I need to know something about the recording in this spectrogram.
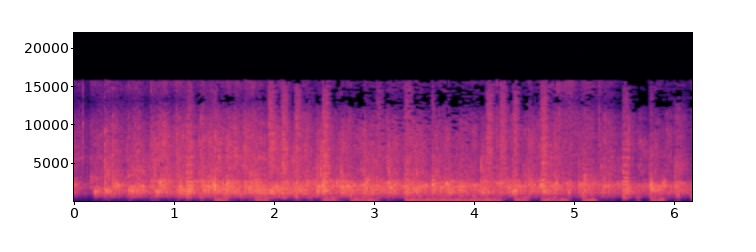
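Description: An audience applauding steadily, the clapping thinning out near the end, over music of short plucked-sounding notes with a held chord in the middle.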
